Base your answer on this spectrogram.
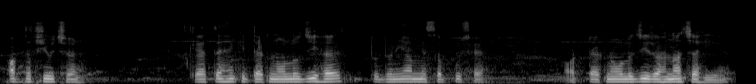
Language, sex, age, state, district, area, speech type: Hindi, male, 30-45, Bihar, Muzaffarpur, rural, spontaneous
